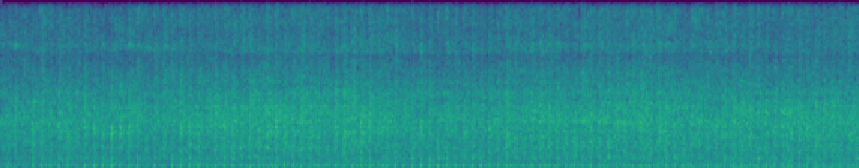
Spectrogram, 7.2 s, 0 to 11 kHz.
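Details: Haier i-Pro Series 7 HW100-B14979S 10kg washing machine, under 10 months old, on a 1400 rpm spin with a light load: loud, continuous rumbling clatter pulsing about three times a second from deep inside toward the back; previously very quiet, owner suspects premature bearing failure.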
